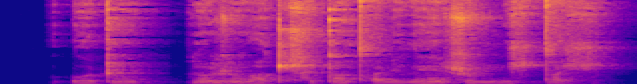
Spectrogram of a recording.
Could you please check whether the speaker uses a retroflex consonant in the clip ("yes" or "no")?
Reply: yes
